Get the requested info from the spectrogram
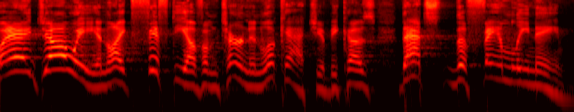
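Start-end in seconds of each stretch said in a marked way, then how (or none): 0.0-1.0 loud, high call across a crowded room. Retold or imitated. Pastor calling across a family reunion, loud shout. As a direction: shout the name to get his attention. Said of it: "And you go".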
